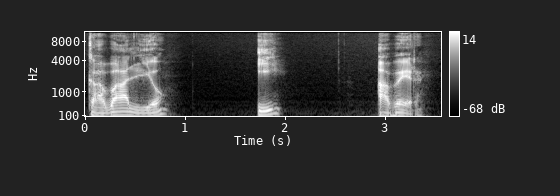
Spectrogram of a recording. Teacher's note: Cuando la V estaba entre dos vocales, probablemente se pronunciaba usando solo los labios, sin los dientes. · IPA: [β]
